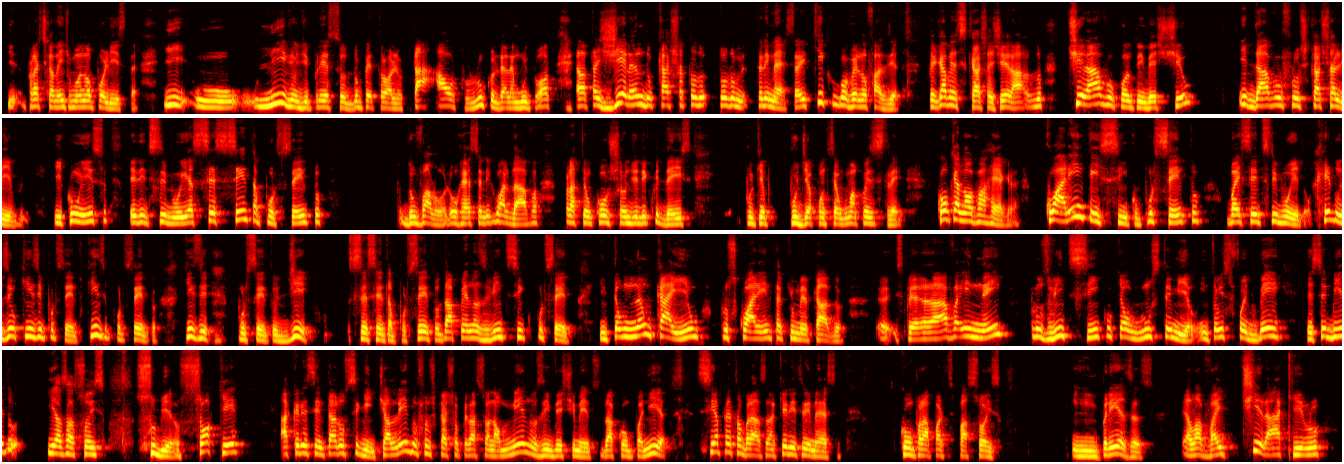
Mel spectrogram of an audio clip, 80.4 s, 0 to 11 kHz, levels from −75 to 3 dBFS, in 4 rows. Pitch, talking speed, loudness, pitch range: 155 Hz, 105 wpm, -21 LUFS, 135-185 Hz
